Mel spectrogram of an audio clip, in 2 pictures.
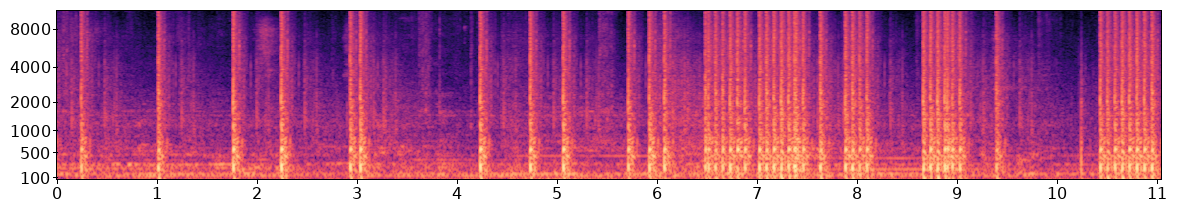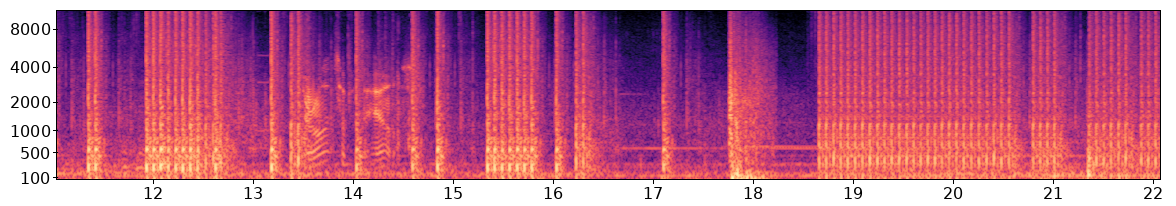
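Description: Incoming machine gun fire in the Squad military shooter, with repeated loud automatic bursts and scattered gunshots across the whole stretch, close and harsh, with brief pauses between volleys.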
